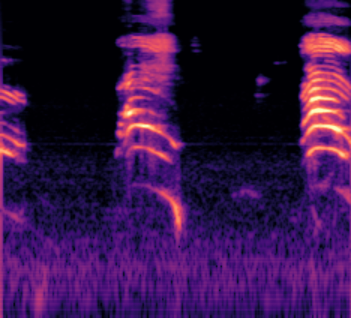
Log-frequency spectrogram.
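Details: Cat crying like a baby: a clipped meow at the start, a wavering mid-length cry with a falling tail, then a loud bright harmonic wail; nothing else audible.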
